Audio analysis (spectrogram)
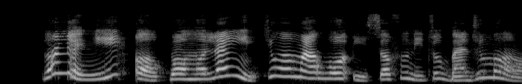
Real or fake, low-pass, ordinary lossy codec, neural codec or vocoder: fake; 10.8 kHz; none; codec, 44.1 kHz, 1.7 kbps, Pupu-Codec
